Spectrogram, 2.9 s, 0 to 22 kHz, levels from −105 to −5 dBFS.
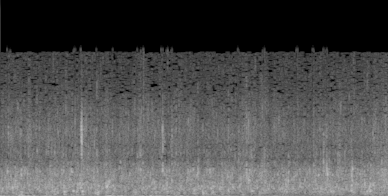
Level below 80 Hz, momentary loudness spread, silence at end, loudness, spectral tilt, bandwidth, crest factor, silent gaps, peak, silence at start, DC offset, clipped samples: -46 dBFS; 2 LU; 0 s; -33 LUFS; -1.5 dB/octave; 17 kHz; 24 dB; none; -10 dBFS; 0 s; under 0.1%; under 0.1%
